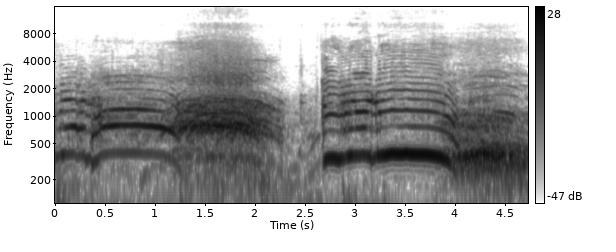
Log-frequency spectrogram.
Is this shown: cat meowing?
no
